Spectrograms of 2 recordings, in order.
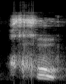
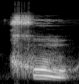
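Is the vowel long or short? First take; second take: short; long. First: The vowel after kh is short. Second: The vowel after kh is drawn out long. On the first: "with a dhamma above it" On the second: "with the long vowel waw"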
